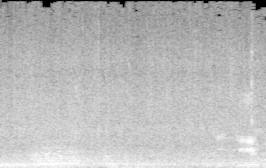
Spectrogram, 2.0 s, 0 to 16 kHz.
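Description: In-cabin sound of a Hyundai Veloster N's 2.0-litre turbocharged four-cylinder at speed on a wet track. A steady engine note fades about half a second in, leaving an even hiss of tyres on standing water and rain.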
